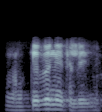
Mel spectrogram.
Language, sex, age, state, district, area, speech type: Odia, male, 30-45, Odisha, Subarnapur, urban, conversation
